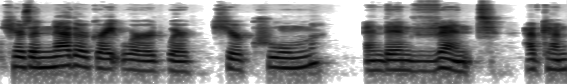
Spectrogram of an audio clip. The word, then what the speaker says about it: circum: This one's pronounced kirkum, kirkum, and it means around.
